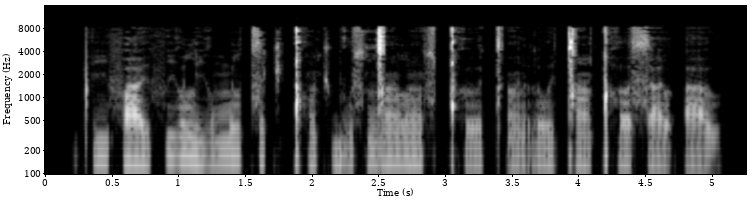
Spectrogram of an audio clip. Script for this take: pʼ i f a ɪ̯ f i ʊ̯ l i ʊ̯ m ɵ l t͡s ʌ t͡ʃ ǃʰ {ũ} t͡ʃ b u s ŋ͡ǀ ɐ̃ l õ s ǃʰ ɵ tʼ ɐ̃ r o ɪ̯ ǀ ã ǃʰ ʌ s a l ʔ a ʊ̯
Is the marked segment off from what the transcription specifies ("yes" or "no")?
yes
